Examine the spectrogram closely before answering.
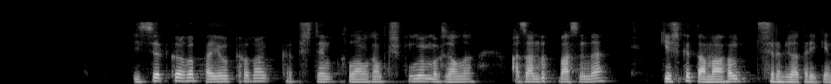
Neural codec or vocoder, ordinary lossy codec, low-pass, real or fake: codec, 16 kHz, 1.1 kbps, Voila-Tokenizer; none; none; fake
